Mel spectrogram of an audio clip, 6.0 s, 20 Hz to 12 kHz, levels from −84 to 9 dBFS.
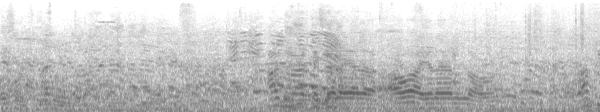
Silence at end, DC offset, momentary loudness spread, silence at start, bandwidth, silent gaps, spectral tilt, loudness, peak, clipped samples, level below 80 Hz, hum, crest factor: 0 s; under 0.1%; 9 LU; 0 s; 11.5 kHz; none; -6 dB/octave; -33 LUFS; -18 dBFS; under 0.1%; -46 dBFS; none; 16 dB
